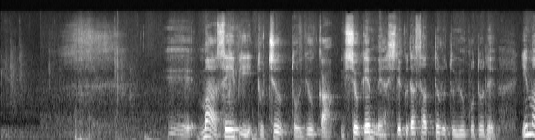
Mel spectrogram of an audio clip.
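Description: A middle-aged woman speaks steadily into a microphone.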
